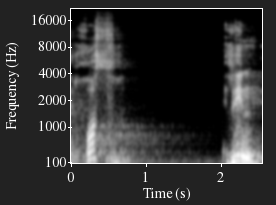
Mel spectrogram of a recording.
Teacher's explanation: خا کو موٹا پڑھیں گے کیونکہ حروف مستعلیہ میں سے خس رن، دو زیر کی تنوین پر وقف کریں گے تو اس کو جزم سے بدل دیں گے.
